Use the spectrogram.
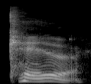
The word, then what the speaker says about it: cœur: It's pronounced cœur.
